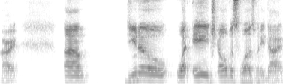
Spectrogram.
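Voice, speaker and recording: In a very clean recording with a silent background, a man with a plain, everyday voice speaks at a fairly slow pace, his fairly high pitch carried by lively intonation. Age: 40s. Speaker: podcast host. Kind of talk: casual chat.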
